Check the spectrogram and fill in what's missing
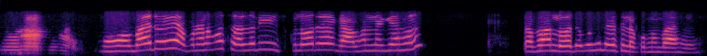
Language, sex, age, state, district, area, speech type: Assamese, female, 45-60, Assam, Lakhimpur, rural, conversation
